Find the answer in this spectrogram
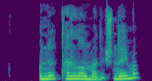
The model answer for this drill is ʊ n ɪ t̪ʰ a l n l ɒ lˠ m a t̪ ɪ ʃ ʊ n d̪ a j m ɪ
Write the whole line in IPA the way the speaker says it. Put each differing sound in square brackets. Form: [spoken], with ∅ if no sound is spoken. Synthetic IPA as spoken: ʊ n ɪ t̪ʰ a [∅] n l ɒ lˠ m a [d̪] ɪ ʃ ʊ n d̪ a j m ɪ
